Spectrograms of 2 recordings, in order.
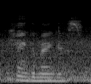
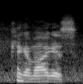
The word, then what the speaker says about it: Kancamagus: to the kanka ma jesus just say it kangamangas haha i said it wrong kagamagas highway without putting up your past so they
